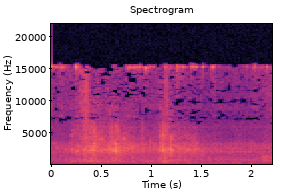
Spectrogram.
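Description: Steady outdoor background noise, a low rumble with a hiss over it, with a couple of faint scuffs about a third of a second and a second in.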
